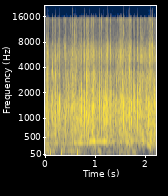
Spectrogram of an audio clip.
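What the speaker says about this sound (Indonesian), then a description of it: "Kita beri tepuk tangan buat Tuhan Yesus." Church congregation applauding together, a dense steady wash of many hands clapping at close range for the full length, with a few stray voices mixed in.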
